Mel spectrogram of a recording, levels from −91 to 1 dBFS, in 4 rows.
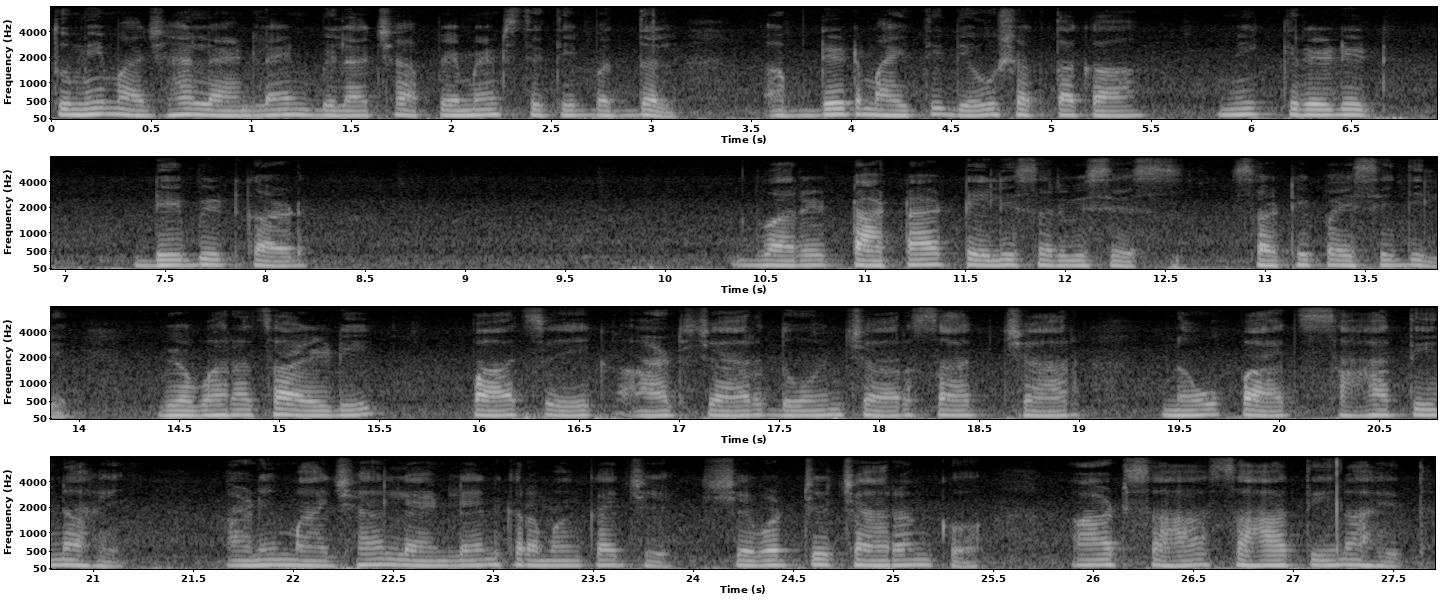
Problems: none marked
